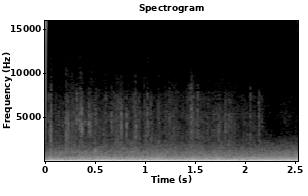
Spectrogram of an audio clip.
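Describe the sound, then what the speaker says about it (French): A Mazda car accelerates through a bend, a deep, steady engine drone and road rumble heard from close by, continuous and without voices. "Ah, la voiture est plutôt réactive."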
